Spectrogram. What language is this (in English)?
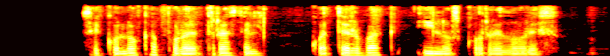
Spanish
